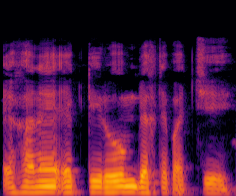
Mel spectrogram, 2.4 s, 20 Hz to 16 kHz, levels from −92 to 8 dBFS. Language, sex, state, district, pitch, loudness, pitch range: Bengali, male, Assam, Hailakandi, 100 Hz, -15 LUFS, 90-100 Hz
